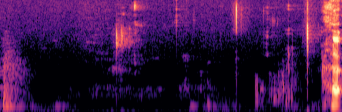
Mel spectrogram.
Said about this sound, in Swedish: Så om jag tar en sipp, om jag bara backar...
